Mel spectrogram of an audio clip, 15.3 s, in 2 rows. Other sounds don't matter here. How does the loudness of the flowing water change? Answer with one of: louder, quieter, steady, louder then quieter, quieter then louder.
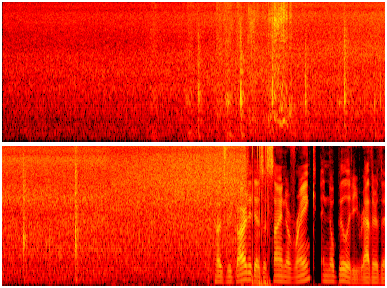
louder.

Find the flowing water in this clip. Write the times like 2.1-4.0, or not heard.
0.0-12.6.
